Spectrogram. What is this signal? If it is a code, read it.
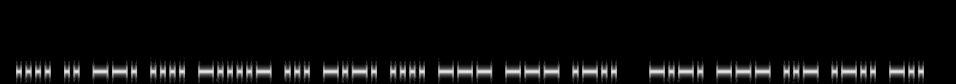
Morse code, heard as a keyed tone, about 25 wpm, 600 Hz. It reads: HIGH-SCHOOL COULD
